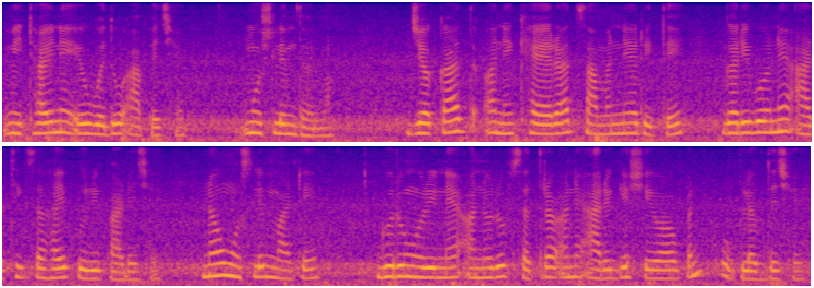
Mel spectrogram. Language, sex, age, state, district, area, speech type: Gujarati, female, 18-30, Gujarat, Anand, urban, spontaneous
